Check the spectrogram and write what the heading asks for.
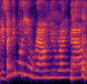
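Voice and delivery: high, amused host asking; mock incredulous host. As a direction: tease the caller. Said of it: "He's like".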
